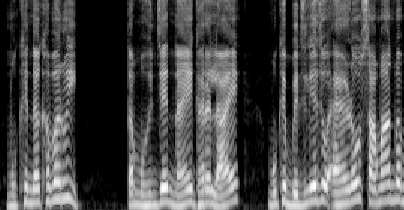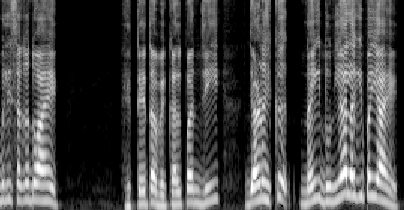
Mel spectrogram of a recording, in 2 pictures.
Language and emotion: Sindhi, surprised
